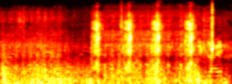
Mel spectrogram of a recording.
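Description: Airsoft rifle firing several quick single shots in the second half, each a sharp snap, about three a second, over a low wind rumble on the microphone.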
